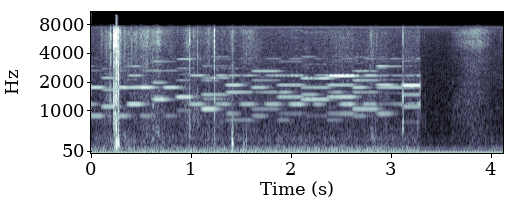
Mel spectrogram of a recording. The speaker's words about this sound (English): oh sorry about that. Phone call.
